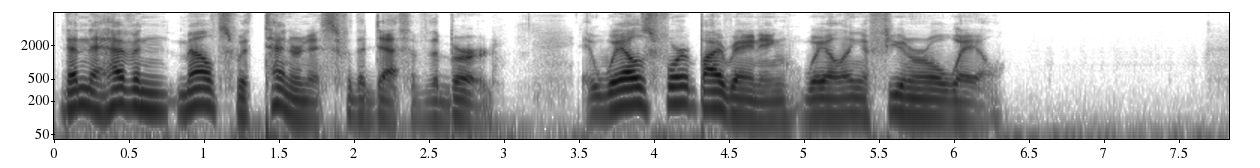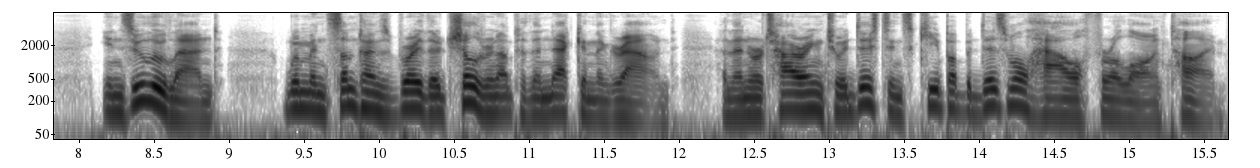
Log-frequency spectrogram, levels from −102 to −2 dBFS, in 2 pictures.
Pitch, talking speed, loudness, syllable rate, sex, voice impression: 120 Hz, 195 wpm, -19 LUFS, 5.7 syllables/s, male, very masculine, very adult-like, middle-aged, thick, tensed, powerful, bright, slightly hard, very clear, very fluent, cool, very intellectual, refreshing, sincere, calm, mature, very friendly, very reassuring, slightly unique, elegant, slightly wild, very lively, slightly kind, intense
